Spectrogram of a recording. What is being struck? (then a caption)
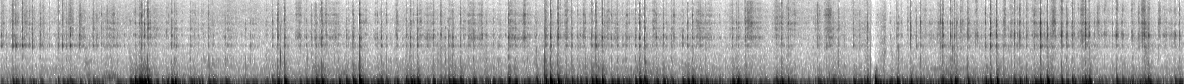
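Acacia wood plate. An acacia wood plate is tapped and scratched in a fast, delicate rhythm. Dense, dull, low thuds with very short decay mix with a faint, dry scratching texture, and a few sharper taps stand out.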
